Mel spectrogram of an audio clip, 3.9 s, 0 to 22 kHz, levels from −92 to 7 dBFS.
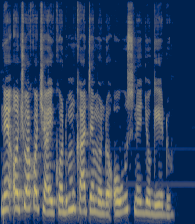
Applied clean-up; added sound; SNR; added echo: classical method spectral subtraction.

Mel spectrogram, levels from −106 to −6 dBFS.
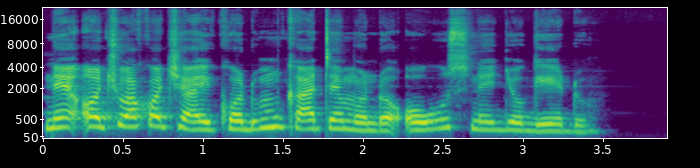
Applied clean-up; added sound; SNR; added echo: neural mask model DeepFilterNet 3.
